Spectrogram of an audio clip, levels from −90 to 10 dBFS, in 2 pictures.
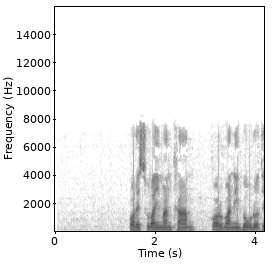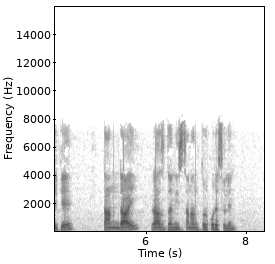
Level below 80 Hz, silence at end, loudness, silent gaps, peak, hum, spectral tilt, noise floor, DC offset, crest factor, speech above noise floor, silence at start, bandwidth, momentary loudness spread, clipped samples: -60 dBFS; 0.6 s; -27 LUFS; none; -6 dBFS; none; -4.5 dB/octave; -66 dBFS; under 0.1%; 22 dB; 40 dB; 1.5 s; 8.2 kHz; 11 LU; under 0.1%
